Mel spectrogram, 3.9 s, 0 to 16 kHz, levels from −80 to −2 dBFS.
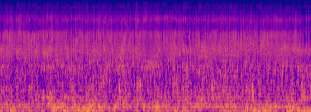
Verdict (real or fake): fake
